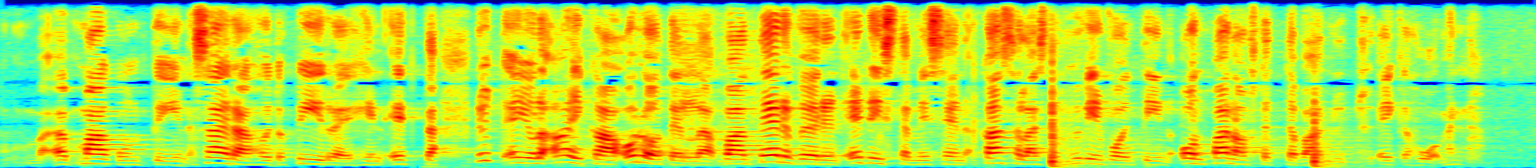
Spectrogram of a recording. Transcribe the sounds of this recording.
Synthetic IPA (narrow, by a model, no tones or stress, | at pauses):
mɑːkunt̪ːˑiːnsɑirɑːɦojt̪opiːreihinet̪ːænyt̪ːeijolḛʔɑikɑːʔodot̪elːɑʋɑːnt̪erʋeyɾenedist̪æmisenkɑnsɑlɑist̪enhyʋinʋoint̪iːnonpɑnost̪et̪ːɑʋɑnyt̪eikæhuomenːɑ̥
